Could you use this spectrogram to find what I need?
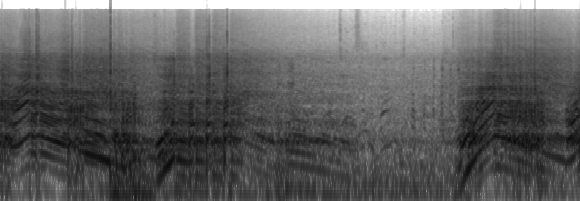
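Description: A sports car engine revs loudly in sharp bursts, rising and falling in pitch.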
